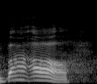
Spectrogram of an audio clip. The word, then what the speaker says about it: Baal: And I'm going to keep saying Baal because there should be a little apostrophe in those two A's because that's what it sounds like when you read his name in Hebrew. So Baal, there you go. You guys say it with me. 3, 2, 1. Baal. All right. It's just how it's said.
